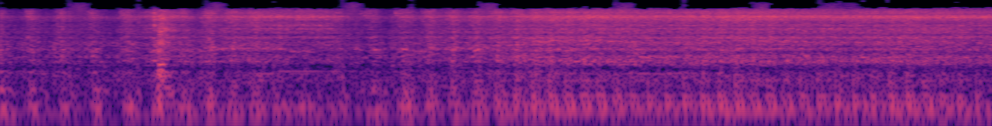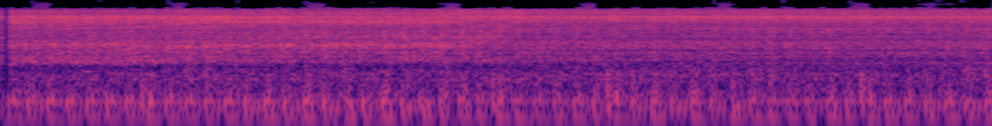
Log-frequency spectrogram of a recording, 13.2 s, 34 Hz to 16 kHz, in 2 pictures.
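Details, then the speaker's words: 1968 Suburban with 5.3 LS swap, after wiring harness replacement and exhaust fitted: uneven idle with sharp pops every few seconds through intake and exhaust; still backfiring and rough but running better. "uh the carbs still backfiring but overall it's running better"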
